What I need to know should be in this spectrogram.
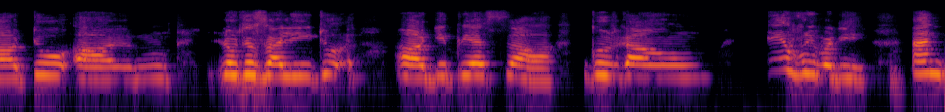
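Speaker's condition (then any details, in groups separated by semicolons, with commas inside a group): Cerebral palsy; could not talk in early childhood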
